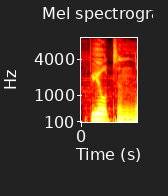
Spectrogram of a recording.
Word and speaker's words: Buellton: and then you're in Bilton. – Yep. Is it Bilton or Bilton? I say Bilton. – Bilton, yeah. – I say Bilton. – Bilton, say Bilton. – Yeah. It's spelled B-U-E-L-L-T-O-N.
